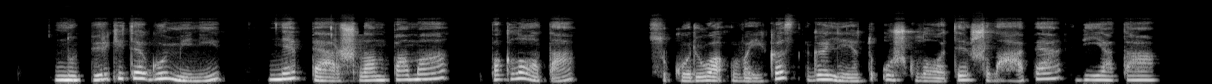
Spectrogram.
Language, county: Lithuanian, Tauragė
